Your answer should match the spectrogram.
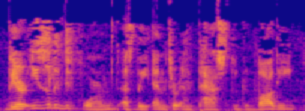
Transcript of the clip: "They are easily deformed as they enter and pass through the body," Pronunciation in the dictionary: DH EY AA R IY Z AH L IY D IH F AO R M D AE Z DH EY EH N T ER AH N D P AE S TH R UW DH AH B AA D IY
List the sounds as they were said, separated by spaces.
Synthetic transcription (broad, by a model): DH EY AA R IY Z AH L IY D IH F AO R M D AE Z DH EY EH N T ER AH N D P AE S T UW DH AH B AA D IY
